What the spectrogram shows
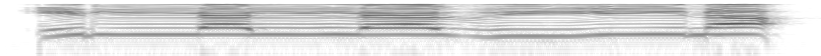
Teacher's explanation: ذال زبان کی نوک اور سامنے والے دو دانتوں کے سرے سے ذال ادا ہوگا، اور آگے ہے یا مدہ تو ذال کو کھینچیں گے۔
